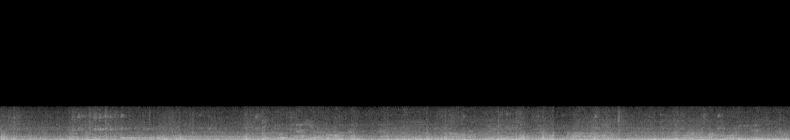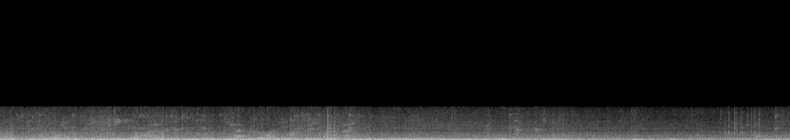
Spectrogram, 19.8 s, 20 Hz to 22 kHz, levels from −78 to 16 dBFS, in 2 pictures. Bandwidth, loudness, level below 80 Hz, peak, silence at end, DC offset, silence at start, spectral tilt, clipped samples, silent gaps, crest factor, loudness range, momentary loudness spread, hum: 5.4 kHz; -15 LUFS; -20 dBFS; 0 dBFS; 0 s; under 0.1%; 0 s; -10.5 dB/octave; under 0.1%; none; 14 dB; 4 LU; 7 LU; none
